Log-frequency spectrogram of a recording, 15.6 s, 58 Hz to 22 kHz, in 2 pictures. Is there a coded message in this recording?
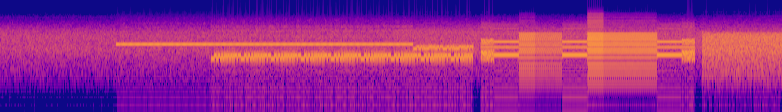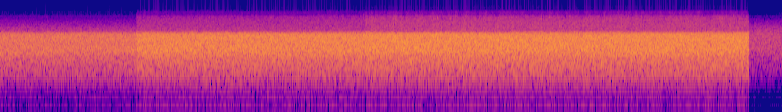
Yes: dial-up modem handshake (V.34 or later) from 1.2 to 15.3 s, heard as a whistle, warbles, then hiss, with phone line noise.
